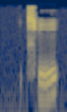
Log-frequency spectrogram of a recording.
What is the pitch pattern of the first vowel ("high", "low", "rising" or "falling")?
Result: rising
